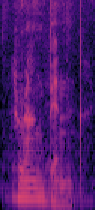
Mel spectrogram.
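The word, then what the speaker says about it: Khruangbin: Krungbin.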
